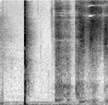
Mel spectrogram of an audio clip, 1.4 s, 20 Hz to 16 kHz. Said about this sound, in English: We clap on go. Okay. So I'll do 3, 2, 1, and then when I say go, then you clap, okay?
